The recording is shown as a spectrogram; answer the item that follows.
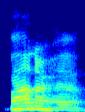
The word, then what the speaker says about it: Banagher: Banagher Bold.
